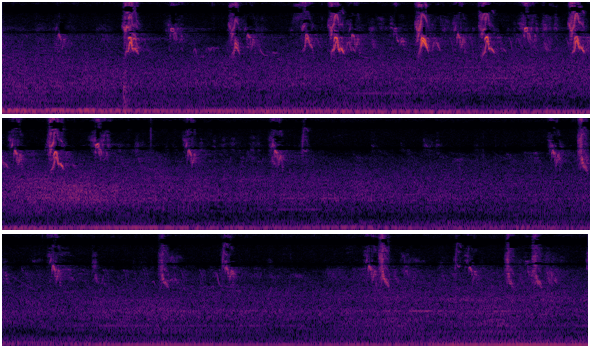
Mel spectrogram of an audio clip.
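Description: Small birds chirping, short high-pitched notes in quick runs, over a steady low rumble.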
